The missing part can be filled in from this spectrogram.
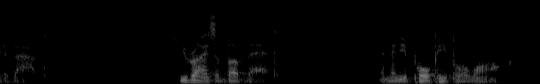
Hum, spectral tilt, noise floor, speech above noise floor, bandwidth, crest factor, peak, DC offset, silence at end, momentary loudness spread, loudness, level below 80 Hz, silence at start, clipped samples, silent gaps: none; -5.5 dB/octave; -89 dBFS; 41 dB; 10.5 kHz; 24 dB; -26 dBFS; under 0.1%; 0.4 s; 16 LU; -48 LUFS; -74 dBFS; 0 s; under 0.1%; none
